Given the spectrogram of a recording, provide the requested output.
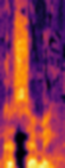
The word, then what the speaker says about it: Kissimmee: No, Kissimmee. Kissimmee. I thought it was Kiss Me.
